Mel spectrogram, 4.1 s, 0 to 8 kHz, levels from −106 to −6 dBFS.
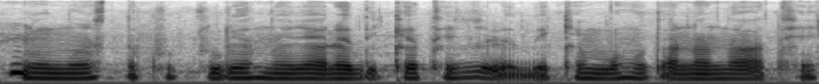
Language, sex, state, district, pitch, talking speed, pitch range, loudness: Chhattisgarhi, male, Chhattisgarh, Sarguja, 140 Hz, 175 wpm, 135-145 Hz, -16 LUFS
